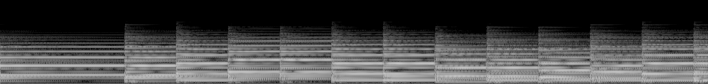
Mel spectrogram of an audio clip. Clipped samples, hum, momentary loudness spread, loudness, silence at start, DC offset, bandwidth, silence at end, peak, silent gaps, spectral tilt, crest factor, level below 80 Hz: under 0.1%; none; 3 LU; -16 LUFS; 0 s; 0.3%; 7 kHz; 0 s; -2 dBFS; none; -7.5 dB/octave; 14 dB; -58 dBFS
